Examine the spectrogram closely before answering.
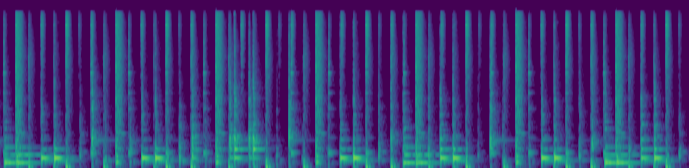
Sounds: playing congas

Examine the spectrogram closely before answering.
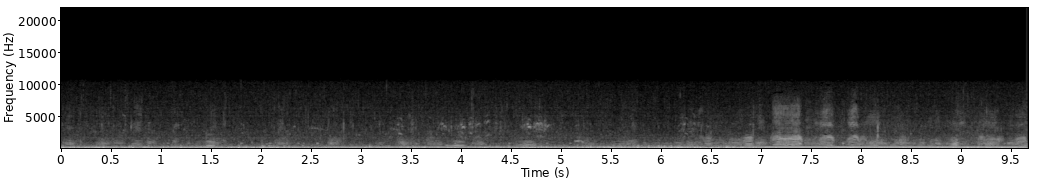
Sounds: goose honking

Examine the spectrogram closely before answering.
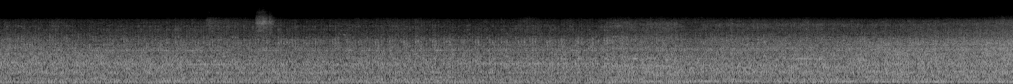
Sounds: Truck, Vehicle

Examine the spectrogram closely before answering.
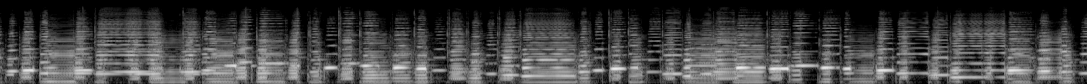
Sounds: Music, Musical instrument, playing accordion, Accordion

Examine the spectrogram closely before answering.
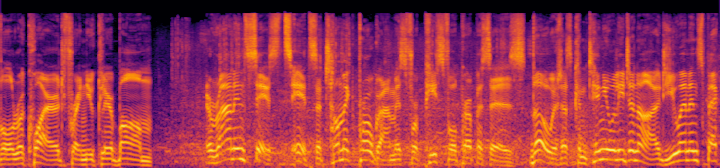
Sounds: Speech

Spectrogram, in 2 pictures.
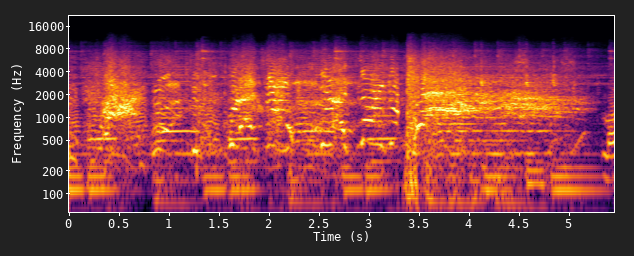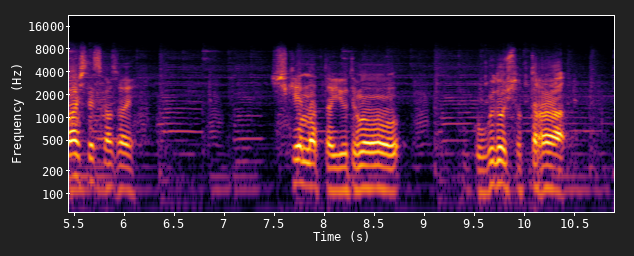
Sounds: Speech, Music

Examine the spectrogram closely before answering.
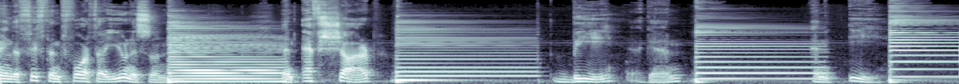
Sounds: Music, Guitar, Musical instrument, Speech, Plucked string instrument

